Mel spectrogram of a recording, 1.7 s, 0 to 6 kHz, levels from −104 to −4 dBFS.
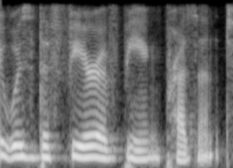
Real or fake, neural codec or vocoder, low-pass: real; none; 5.4 kHz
